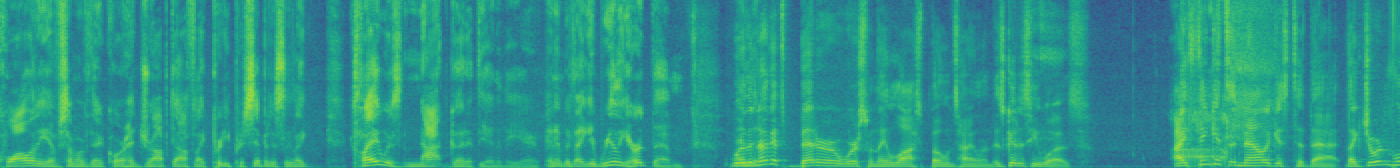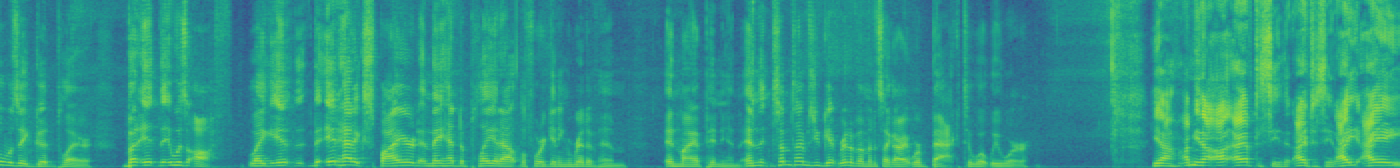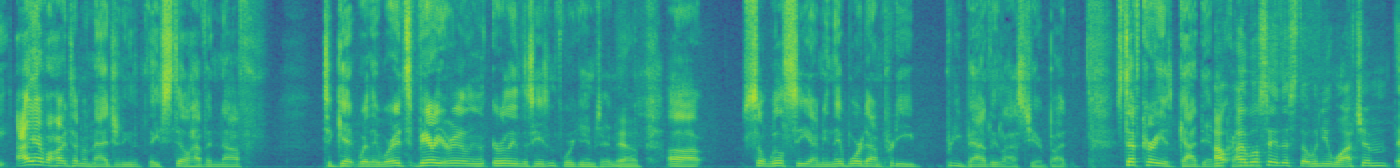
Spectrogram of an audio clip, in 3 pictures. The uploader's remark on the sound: LIVE from thew DNVR Bar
